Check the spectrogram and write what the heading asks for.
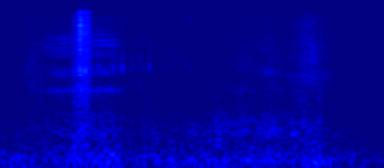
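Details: Cat sneezing: one short, sharp sneeze, followed by faint snuffling in a quiet room.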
